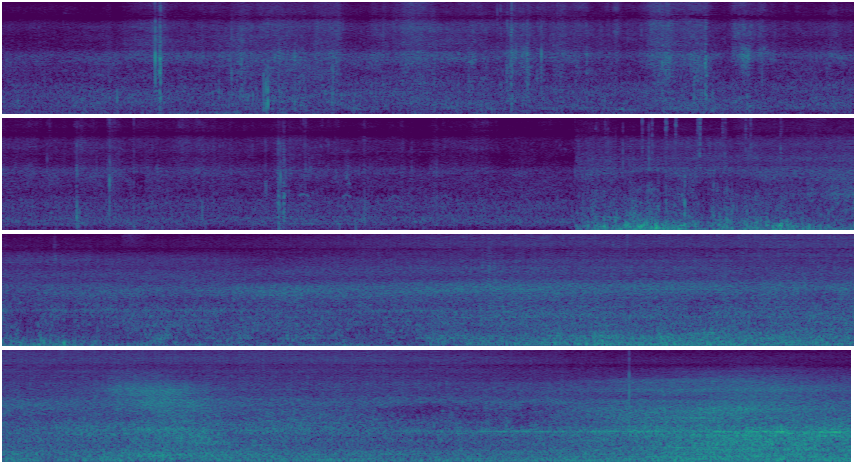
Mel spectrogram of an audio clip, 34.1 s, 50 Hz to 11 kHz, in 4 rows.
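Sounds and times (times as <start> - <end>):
vehicle noise: 14.3 - 34.0.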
